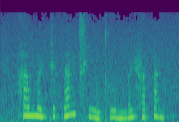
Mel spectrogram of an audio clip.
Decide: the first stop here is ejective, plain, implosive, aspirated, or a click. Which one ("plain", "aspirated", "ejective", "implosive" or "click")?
aspirated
